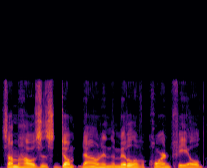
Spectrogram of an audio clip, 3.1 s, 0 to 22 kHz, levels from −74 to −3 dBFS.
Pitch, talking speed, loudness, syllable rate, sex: 165 Hz, 195 wpm, -17 LUFS, 4.7 syllables/s, female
